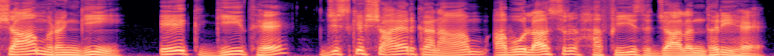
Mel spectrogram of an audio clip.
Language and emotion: Urdu, neutral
